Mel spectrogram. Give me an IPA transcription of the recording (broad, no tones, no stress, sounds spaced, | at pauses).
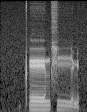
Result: pʼ eː m x iː ɳ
